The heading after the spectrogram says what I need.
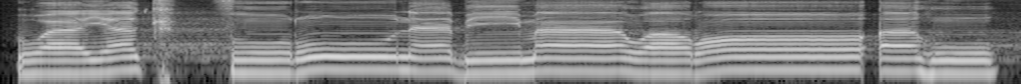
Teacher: Huruf ma kita panjangkan 2 harokat karena terdapat alif di depannya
